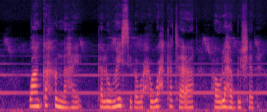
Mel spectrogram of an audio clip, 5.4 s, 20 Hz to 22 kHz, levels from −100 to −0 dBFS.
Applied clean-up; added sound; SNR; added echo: none; Trumpet; 17 dB; none.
